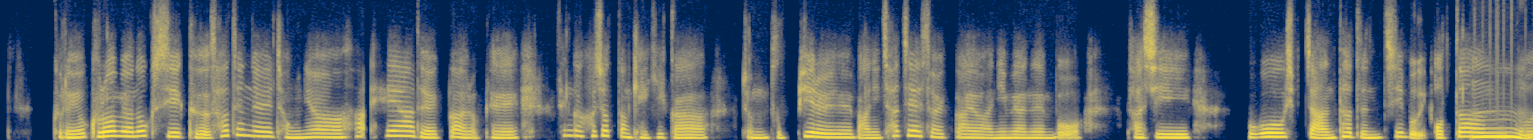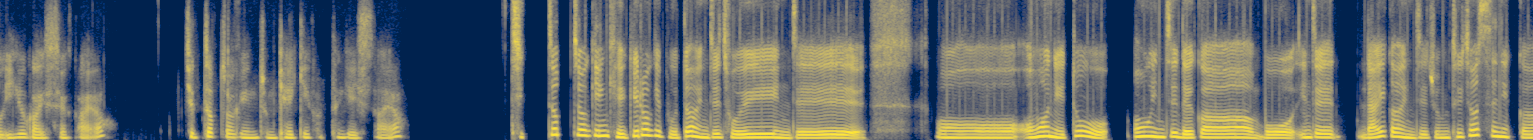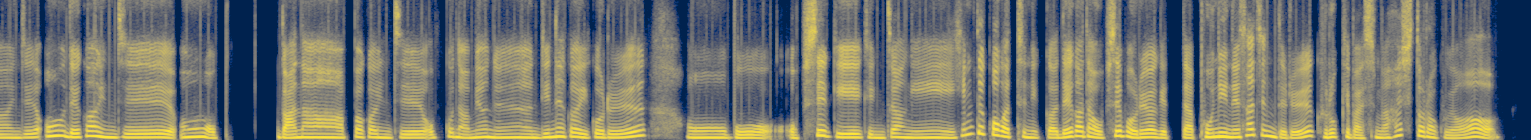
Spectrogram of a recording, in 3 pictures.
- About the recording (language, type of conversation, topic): Korean, advice, 추억이 담긴 물건을 정리해 보관할지, 아니면 버릴지 어떻게 결정하면 좋을까요?
- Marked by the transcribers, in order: "정리" said as "정려"; distorted speech; other background noise; tapping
